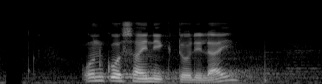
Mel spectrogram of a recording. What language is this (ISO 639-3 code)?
nep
